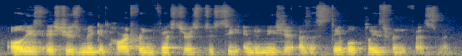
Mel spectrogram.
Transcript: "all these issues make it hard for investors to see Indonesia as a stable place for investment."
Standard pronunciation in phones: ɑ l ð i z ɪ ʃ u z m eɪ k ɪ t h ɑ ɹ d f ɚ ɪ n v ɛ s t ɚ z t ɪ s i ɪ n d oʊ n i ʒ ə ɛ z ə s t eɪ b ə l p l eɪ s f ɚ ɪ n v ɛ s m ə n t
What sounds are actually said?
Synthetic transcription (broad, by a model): ɑ l ð i z ɪ ʃ u z m eɪ k ɪ t h ɑ ɹ d f ɚ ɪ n v ɛ s t ɚ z t ɪ s i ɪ n d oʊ n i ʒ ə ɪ z ə s t eɪ b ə l p l eɪ s f ɚ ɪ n v ɛ s m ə n t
